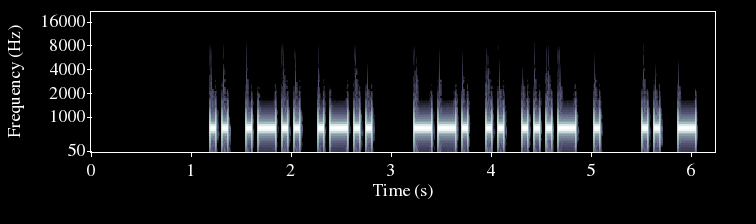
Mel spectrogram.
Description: Morse code, heard as a keyed tone, about 20 wpm, 700 Hz. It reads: ILL GIVE IT
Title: Sentences with 2-Word Phrases - 20wpm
